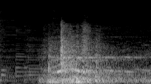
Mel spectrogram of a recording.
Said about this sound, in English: Yes, is the sound of an old man moaning. Oh, how far we've come! Yeah, again, this is a door, and it's huge right now on social media.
